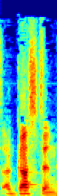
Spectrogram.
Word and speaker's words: Augustine: St. Augustine, or it's even pronounced Augustine, who lived in the 400s AD, wrote all this Christian stuff.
